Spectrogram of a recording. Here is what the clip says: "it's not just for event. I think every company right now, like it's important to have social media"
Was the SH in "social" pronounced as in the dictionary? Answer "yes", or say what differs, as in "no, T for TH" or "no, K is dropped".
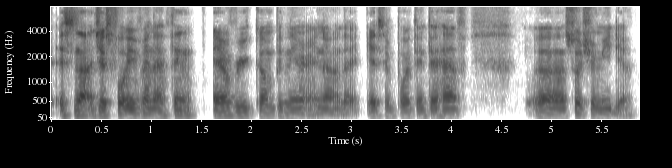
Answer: yes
